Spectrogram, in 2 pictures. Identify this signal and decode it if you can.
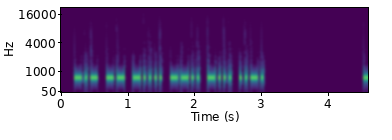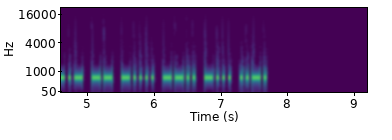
Morse code, heard as a keyed tone, about 29 wpm, 700 Hz. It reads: KM6ZBF KM6ZBF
